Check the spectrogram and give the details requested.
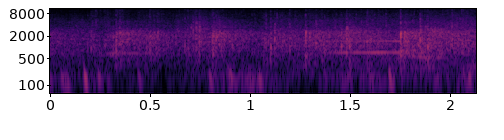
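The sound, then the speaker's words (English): A church audience stands and claps hands to praise God, a dense, steady patter of many overlapping claps, bright and fairly loud, with no voices standing out. “Stand to your feet and clap your hands and give God the praise.”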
